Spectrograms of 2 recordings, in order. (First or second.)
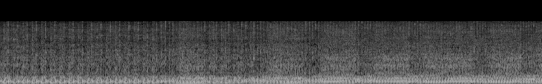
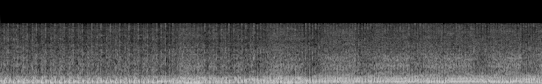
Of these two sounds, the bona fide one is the first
